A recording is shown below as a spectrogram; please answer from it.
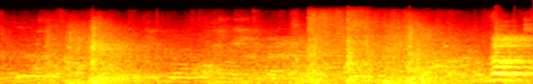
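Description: An amateur boxing bout: several dull thuds of gloves and boxing shoes on the ring canvas, with voices shouting around the ring. The loudest is a sharp shout near the end.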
